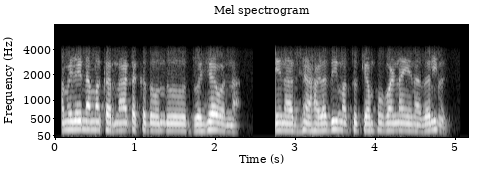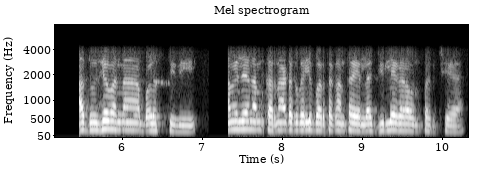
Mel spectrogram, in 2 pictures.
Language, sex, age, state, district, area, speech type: Kannada, female, 30-45, Karnataka, Gulbarga, urban, conversation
